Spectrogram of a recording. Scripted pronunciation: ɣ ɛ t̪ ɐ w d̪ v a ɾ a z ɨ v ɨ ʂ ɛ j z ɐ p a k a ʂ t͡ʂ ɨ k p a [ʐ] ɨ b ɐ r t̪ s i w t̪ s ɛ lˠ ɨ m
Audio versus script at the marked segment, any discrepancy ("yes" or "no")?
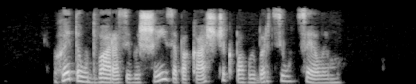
yes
